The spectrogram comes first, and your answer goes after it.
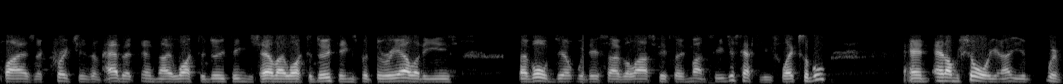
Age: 40-59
